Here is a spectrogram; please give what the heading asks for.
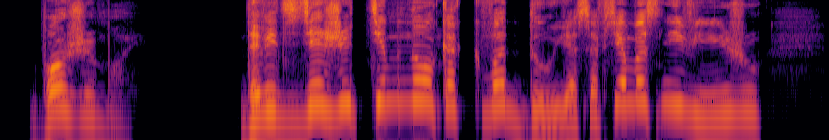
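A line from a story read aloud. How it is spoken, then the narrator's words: Exclaimed. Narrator (Russian): воскликнула она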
